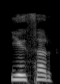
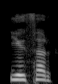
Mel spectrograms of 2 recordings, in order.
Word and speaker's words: Ég þarf: Think of the three-beat rhythm. Egg, beat one. Arf, beat two. Beat three. Pronunciation and rhythm. Let's train your mouth and your ear in under a minute. Say it slowly. Ég þarf. The letter sounds like the th in think.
